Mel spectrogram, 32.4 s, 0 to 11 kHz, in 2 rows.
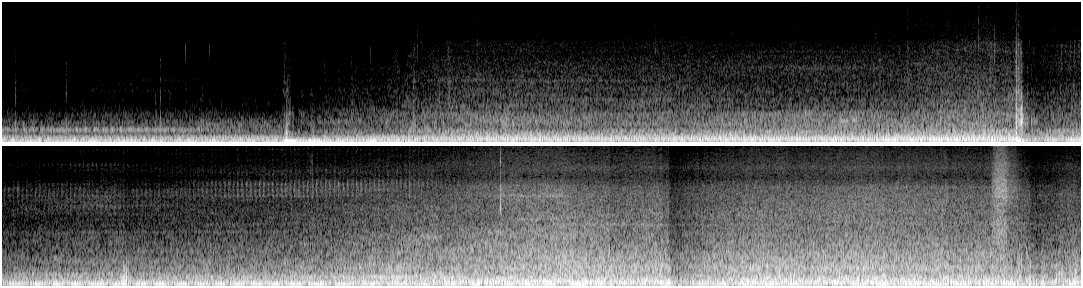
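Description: A 2001 Dodge Ram pickup's 5.2-litre V8 idling steadily, heard first from inside the cab and then from outside. There are two sharp thumps, the louder about fifteen seconds in.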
